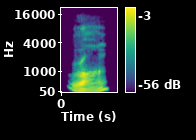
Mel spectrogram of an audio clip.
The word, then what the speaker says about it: wrong: Write, wrong. Careful, you write with a pen, okay? But this is my right hand. Spelled differently. Wrong, silent W.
